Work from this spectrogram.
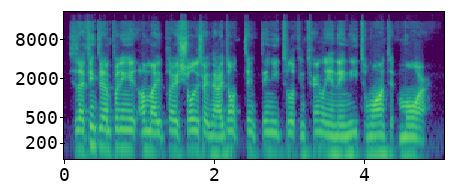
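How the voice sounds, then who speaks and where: Recorded very cleanly with a silent background, a man's voice has a dry, close sound with no echo. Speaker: sports betting live streamer. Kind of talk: live stream chat with stats reading. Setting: live stream with chat. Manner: fast.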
